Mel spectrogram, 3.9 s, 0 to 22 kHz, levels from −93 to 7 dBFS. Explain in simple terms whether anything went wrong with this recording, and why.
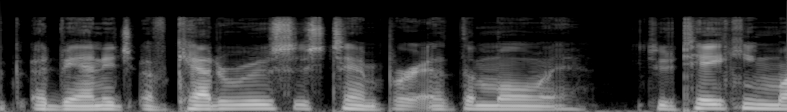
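Time-stretched section, 1.0 s to the end: the speech abruptly slows to 0.69 times its pace at the same pitch, so it drags, likely from software repeating tiny pieces.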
